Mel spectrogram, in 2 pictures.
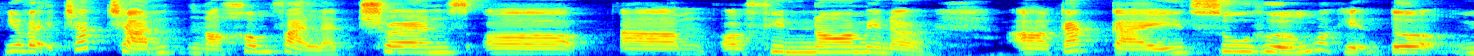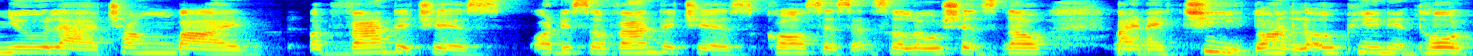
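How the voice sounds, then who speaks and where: Speaking at a measured pace in a medium pitch, a woman English teacher with a Vietnamese accent runs an online class over video call. She is patient in her explanations and supportive of her students.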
